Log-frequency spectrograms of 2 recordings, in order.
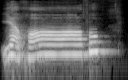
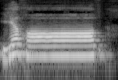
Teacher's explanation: اور اسی طرح وقف کرتے وقت فا کو ساکن کر دیں گے، یا خاف۔ اور اس لفظ کے اندر جو خا ہے اس کو موٹا کر کے پڑھا جائے گا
